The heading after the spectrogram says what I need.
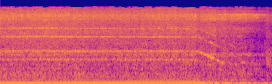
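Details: Honda Gold Wing with no-start fault (no current in four wires; starts when wired directly), now started: steady, smooth low idle for two seconds, then cut and winding down; running sounds healthy.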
